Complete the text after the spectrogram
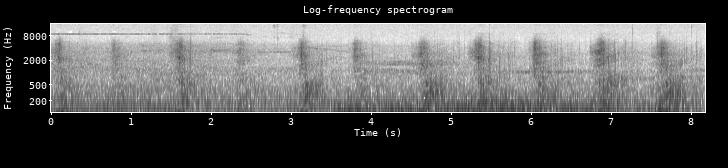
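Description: Large wings beat with regular whooshing flaps.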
